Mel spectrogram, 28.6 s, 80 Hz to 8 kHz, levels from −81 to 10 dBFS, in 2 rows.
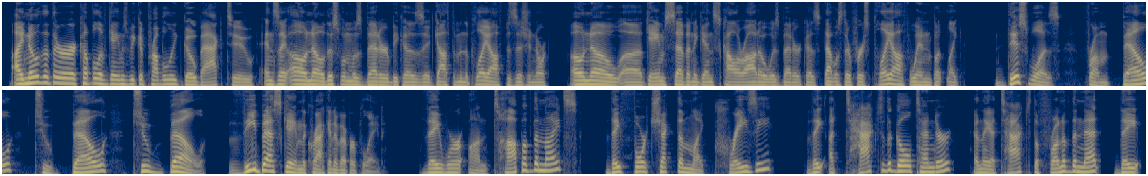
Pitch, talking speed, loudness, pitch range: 130 Hz, 190 wpm, -18 LUFS, 115-160 Hz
